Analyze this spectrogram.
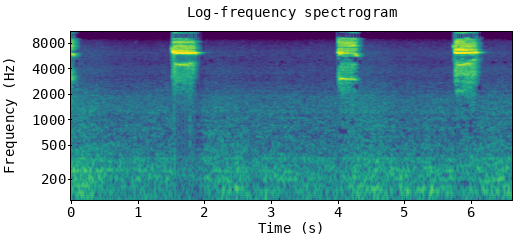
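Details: Mockingbird chicks, almost ready to fly, recorded on day 15 of a nest project on 28 March 2022: three harsh, hissing, high rasps, each under half a second, spaced about two seconds apart, with quiet low rumble between.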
